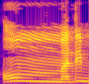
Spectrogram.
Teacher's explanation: mim ada sabdu tekan ke dalam mim dan dengung 2 harakat wajibul gunnah.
